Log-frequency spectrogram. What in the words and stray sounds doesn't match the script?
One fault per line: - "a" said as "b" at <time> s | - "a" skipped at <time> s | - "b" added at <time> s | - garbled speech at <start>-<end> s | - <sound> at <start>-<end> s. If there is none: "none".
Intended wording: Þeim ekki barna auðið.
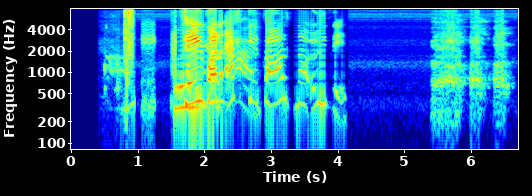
- laugh at 1.0-1.3 s
- "varð" added at 2.1 s
- laugh at 5.4-6.7 s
